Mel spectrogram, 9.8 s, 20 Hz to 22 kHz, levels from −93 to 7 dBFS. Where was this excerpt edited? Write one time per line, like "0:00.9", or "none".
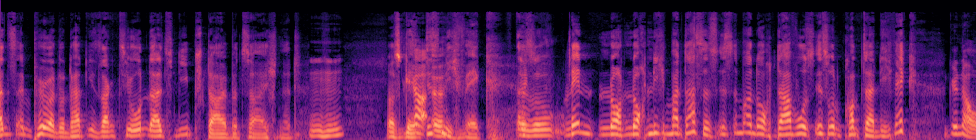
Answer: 0:05.2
